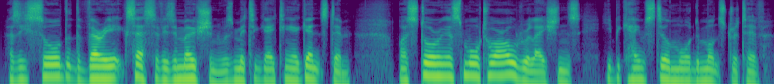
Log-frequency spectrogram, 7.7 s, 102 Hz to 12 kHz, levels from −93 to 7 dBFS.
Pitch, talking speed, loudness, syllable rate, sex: 125 Hz, 210 wpm, -18 LUFS, 6.4 syllables/s, male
